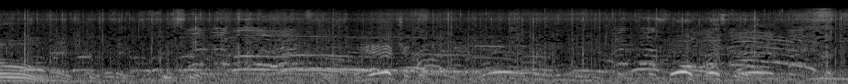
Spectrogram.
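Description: Several spectators' voices calling and shouting over one another, in short rising and falling calls, with one louder call near the end.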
